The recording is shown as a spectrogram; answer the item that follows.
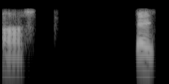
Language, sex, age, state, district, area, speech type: Kashmiri, male, 18-30, Jammu and Kashmir, Anantnag, rural, conversation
